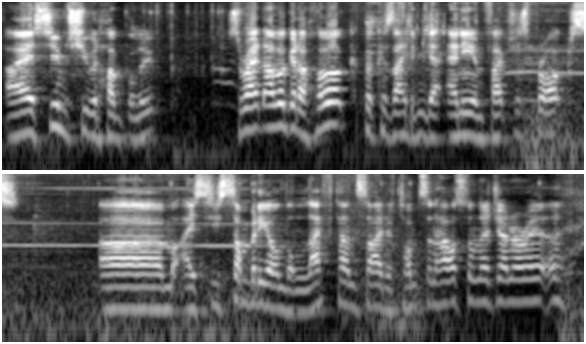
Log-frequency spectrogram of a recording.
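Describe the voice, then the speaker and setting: The speaker talks at a very fast pace. Music plays in the background. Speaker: video game streamer. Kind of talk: gameplay commentary. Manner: casual.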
